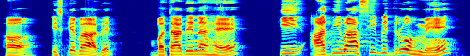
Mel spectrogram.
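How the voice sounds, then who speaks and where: High-pitched male history teacher, lecturing. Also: expressive, slow, dry recording, studio quality. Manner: didactic, repeats phrases and asks rhetorical check questions. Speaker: exam coaching history teacher. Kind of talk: classroom lecture with dictated answer points.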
